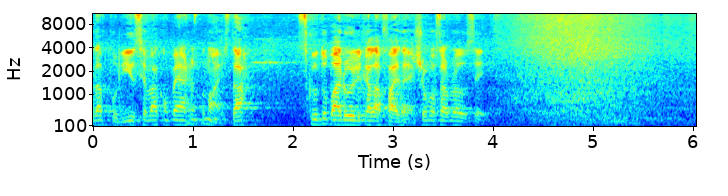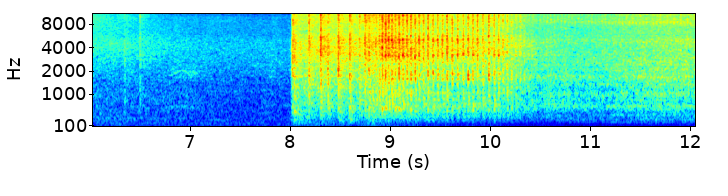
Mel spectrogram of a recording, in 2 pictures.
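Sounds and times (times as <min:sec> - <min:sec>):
car engine starting and idling: 0:08.0 - 0:12.0
fast engine rattle: 0:08.0 - 0:12.0.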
